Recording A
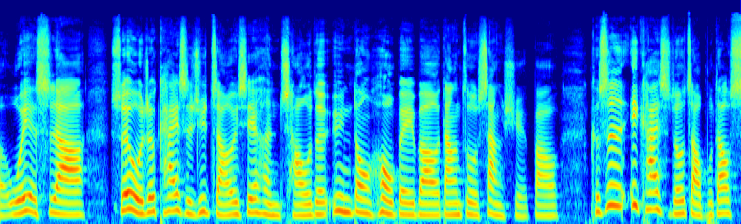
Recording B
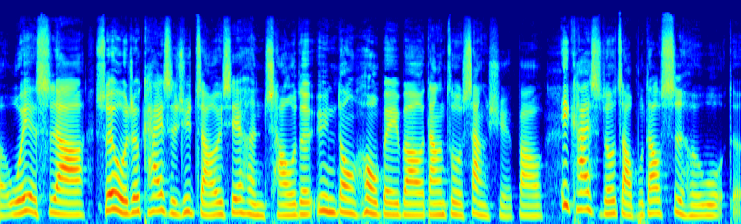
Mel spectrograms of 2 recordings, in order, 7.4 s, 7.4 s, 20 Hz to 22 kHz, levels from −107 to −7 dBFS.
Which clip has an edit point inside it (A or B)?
B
